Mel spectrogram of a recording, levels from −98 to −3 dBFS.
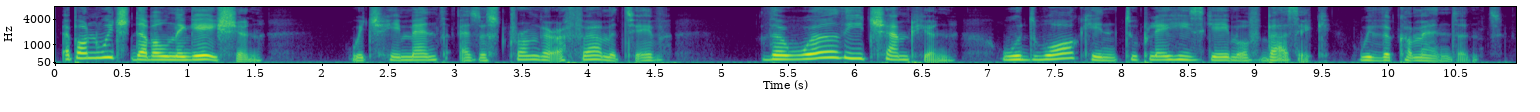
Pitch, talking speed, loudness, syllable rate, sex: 190 Hz, 140 wpm, -19 LUFS, 4.6 syllables/s, female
